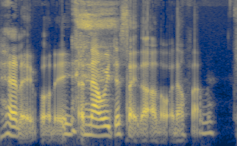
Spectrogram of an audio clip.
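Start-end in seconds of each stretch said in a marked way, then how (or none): 0.0-0.9 mock-creepy voice, quieter. Retelling how a man greeted a contestant named bonnie: retelling a creepy greeting. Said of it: "he said it in a very creepy way".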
